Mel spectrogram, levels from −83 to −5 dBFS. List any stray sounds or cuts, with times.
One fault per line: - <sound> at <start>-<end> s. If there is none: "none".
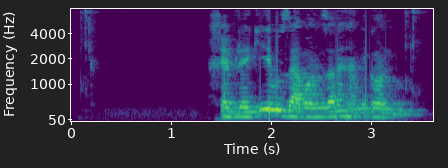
none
